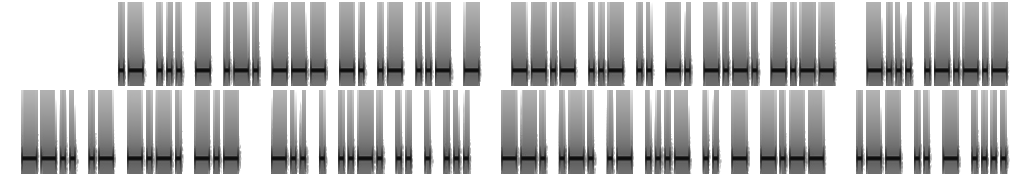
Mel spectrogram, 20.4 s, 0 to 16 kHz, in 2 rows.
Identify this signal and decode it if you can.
Morse code, heard as a keyed tone, about 25 wpm, 700 Hz. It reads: ASTRONAUT QUINCY B. ZACK DEFIES GRAVITY WITH
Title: Pangram Challenge v2 - 25wpm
